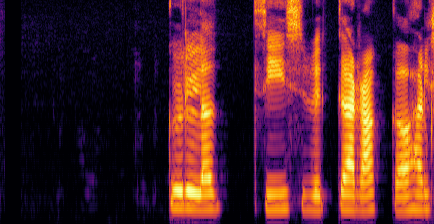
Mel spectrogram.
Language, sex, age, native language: Icelandic, female, 11, Icelandic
